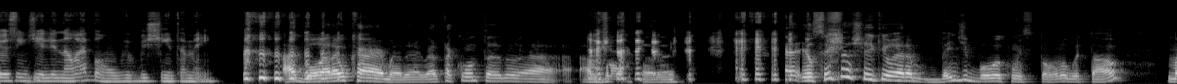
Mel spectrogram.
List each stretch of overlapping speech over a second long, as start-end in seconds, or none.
none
